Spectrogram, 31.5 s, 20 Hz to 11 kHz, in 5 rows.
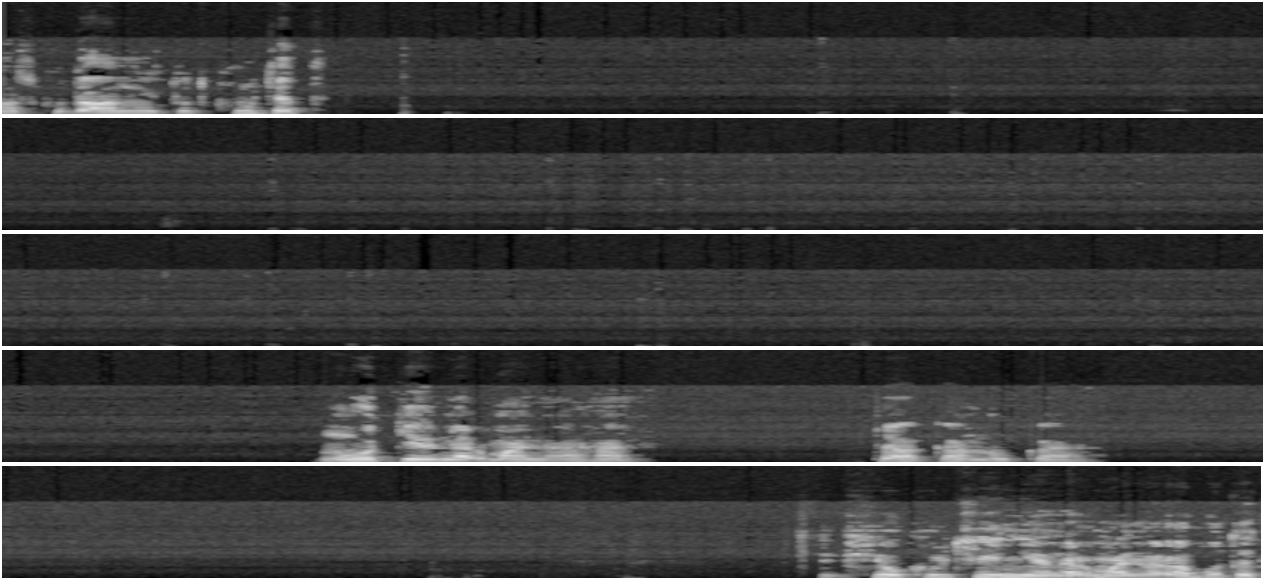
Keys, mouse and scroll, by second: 2.1 space, 4.2 click, 7.9 click, 9.2 click, 9.7 click, 10.2 click, 12.1 click, 13.3 click, 14.0 click, 16.0 click, 27.5 space.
